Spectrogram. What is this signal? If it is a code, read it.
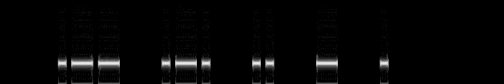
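Morse code, heard as a keyed tone, about 18 wpm, spaced as for 12 wpm, 1000 Hz. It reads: WRITE
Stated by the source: Morse code quotes at 12 words per minute.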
